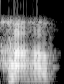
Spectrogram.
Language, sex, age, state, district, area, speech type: Odia, male, 60+, Odisha, Jharsuguda, rural, conversation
